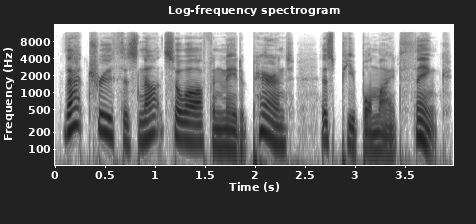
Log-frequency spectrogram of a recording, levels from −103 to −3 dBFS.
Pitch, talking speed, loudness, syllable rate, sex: 140 Hz, 180 wpm, -23 LUFS, 4.5 syllables/s, male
